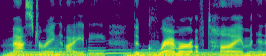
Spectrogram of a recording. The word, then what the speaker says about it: 間: period of time, and the character is pronounced "aida." And just as a quick note for anyone familiar with Japanese who's listening, we are strictly reading this character as "aida" today, never "ma."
